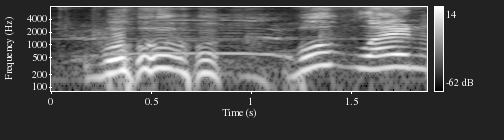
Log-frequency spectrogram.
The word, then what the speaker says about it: Wolf Lane: Wolf Lane rhymes with cocaine.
